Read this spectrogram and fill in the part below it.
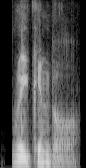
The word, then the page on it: rekindle: British English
